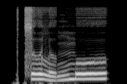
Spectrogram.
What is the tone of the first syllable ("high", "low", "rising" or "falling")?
high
